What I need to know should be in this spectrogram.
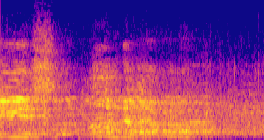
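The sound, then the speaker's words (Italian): A stadium crowd at a Parma football match applauds a substitution, Som going off and Mann coming on, a steady, dense wash of clapping and voices that holds at an even level for the full two seconds without clear individual claps. “Applausi comunque anche per Som e buona accoglienza per Mann, c'è bisogno anche di lui.”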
